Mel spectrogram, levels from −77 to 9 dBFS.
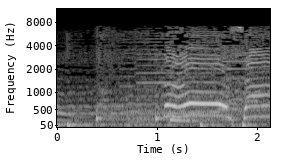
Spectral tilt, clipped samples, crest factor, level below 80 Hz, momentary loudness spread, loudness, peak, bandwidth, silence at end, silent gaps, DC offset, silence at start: -4 dB/octave; under 0.1%; 14 dB; -30 dBFS; 14 LU; -15 LUFS; -2 dBFS; 7.6 kHz; 0 s; none; under 0.1%; 0 s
